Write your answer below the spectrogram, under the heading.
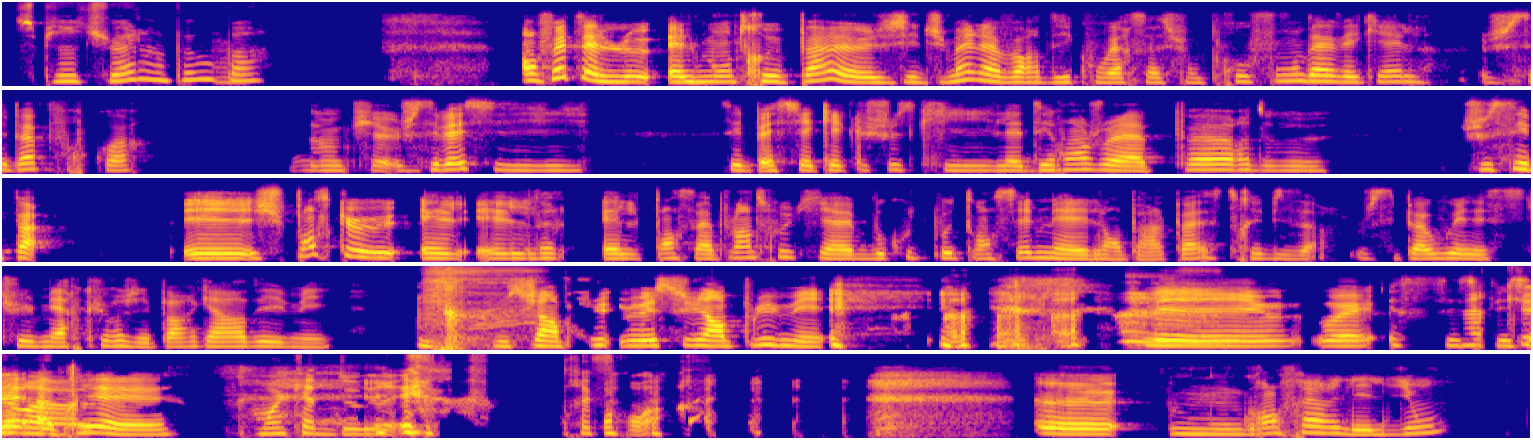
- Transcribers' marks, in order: static; distorted speech; laugh; laugh; laughing while speaking: "mais"; chuckle; laugh
- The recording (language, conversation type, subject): French, unstructured, Quel aspect de votre vie aimeriez-vous simplifier pour gagner en sérénité ?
